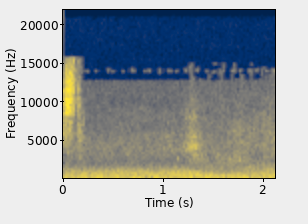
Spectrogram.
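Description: Steady, fairly quiet rush of surf washing on the shore, with no distinct events.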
